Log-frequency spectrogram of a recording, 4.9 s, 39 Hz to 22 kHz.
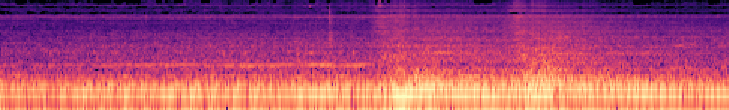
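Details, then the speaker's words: Ford Foxbody Mustang V8, first start since 2006, after fitting a new injector: deep rumble swells cleanly on a blip and settles without hunting; fuel pressure rises when revved, running much better. "when you rev it the fuel pressure's going up yeah it's not like searching for"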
